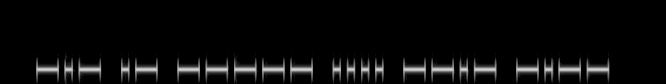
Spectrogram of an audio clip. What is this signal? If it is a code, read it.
Morse code, heard as a keyed tone, about 19 wpm, 700 Hz. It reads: KA0HQY
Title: Speed Racing - USA 2x3 Call Signs 17wpm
